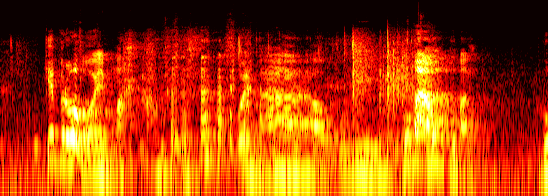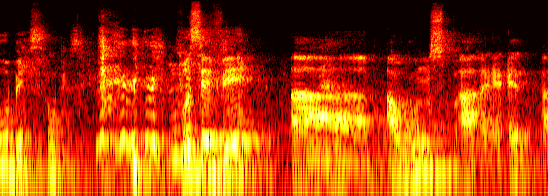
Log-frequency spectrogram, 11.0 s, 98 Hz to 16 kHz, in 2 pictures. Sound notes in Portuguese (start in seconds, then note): 6.4 Risada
